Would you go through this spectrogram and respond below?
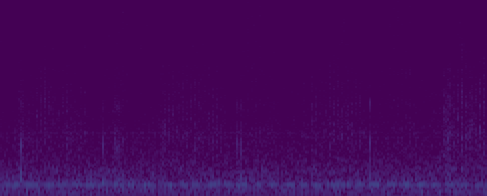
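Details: Gentle pet Scottish Fold cat purring as it is stroked around the neck and ears at home: a continuous deep, even rumble with faint rustling touches scattered through it.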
